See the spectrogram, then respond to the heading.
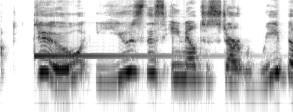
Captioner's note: affirmative dinging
